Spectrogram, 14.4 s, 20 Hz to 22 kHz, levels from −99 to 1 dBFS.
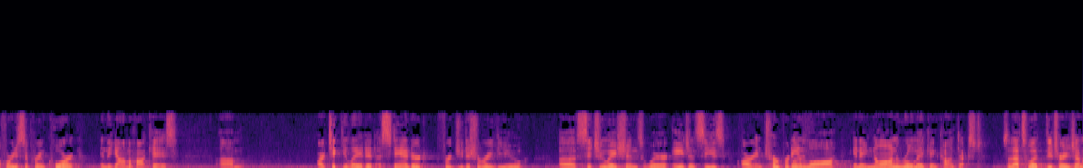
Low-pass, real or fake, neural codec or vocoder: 7.2 kHz; real; none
